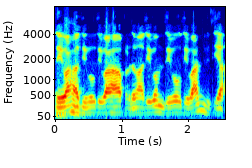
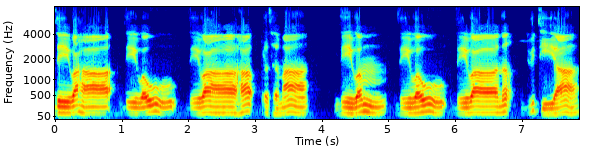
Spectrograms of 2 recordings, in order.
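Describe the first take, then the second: First: The forms are recited quickly and hurriedly. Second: The forms are recited slowly and calmly. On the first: Writing cannot keep up, so mistakes creep in. The speaker calls it wrong. "या वेगामध्ये आपण लिहू शकत नाही" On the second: Each form can be written down accurately at this speed. The speaker calls it right. "इतक्या शांतपणे पाठ करावं"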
